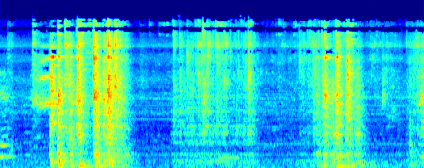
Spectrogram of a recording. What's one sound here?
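Water splashes from a tap.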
